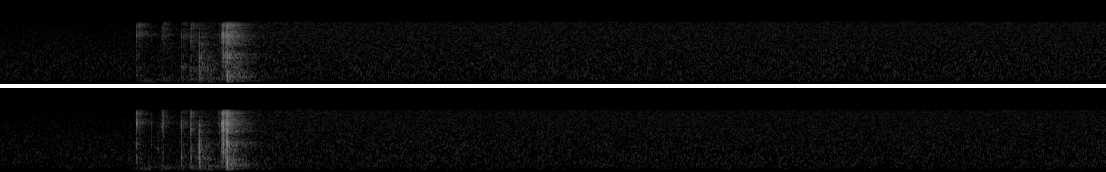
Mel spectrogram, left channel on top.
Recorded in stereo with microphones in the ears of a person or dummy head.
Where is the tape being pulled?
25° right (ahead or behind), 0.5 m.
